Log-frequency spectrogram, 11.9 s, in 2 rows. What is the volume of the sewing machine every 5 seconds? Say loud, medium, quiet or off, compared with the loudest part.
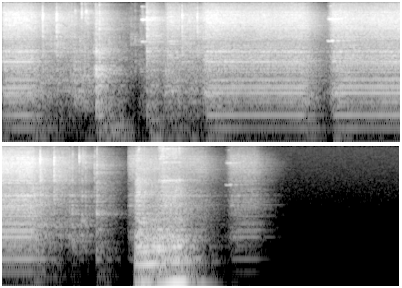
loud, loud, off.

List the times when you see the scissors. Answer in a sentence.
The scissors can be heard from 0.7 to 1.8 s and from 8.0 to 8.7 s.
